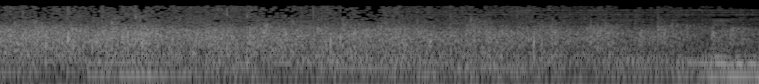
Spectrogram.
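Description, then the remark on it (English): An audience gives one more hand clap of praise to the Lord in the morning, a dense, sustained burst of applause at a steady loudness for several seconds, with faint voices mixed in. “Give me one more hand clap of praise.”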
